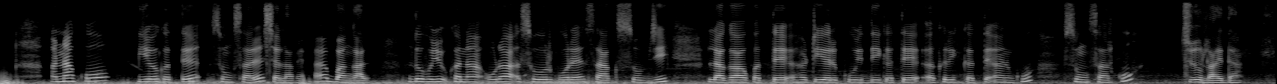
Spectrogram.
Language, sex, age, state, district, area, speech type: Santali, female, 18-30, West Bengal, Paschim Bardhaman, rural, spontaneous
